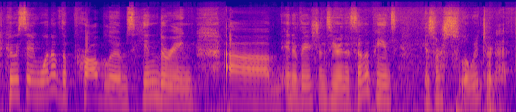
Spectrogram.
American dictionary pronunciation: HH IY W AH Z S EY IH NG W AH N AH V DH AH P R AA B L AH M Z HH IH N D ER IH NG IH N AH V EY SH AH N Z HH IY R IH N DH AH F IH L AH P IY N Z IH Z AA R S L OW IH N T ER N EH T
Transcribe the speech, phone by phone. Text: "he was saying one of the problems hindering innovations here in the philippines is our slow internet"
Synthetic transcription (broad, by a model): HH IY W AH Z S EY IH NG W AH N AH V DH AH P R AA B L AH M Z HH IH N D ER IH NG IH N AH V EY SH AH N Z HH IY R IH N DH AH F IH L AH P IY N Z IH Z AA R S L OW IH N T ER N EH T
